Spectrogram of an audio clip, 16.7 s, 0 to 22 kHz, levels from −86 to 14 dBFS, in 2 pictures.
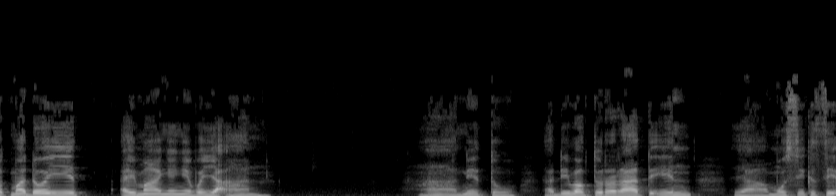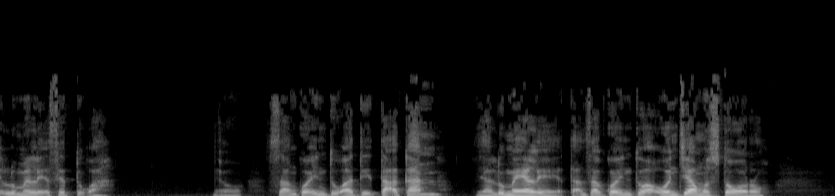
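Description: Speech throughout the clip likely passed through MP2 compression at a starved bitrate, pointing to roughly 64 kbps: nothing sounds above 14.3 kHz, leaving it dull, with audible gurgling, granular distortion.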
